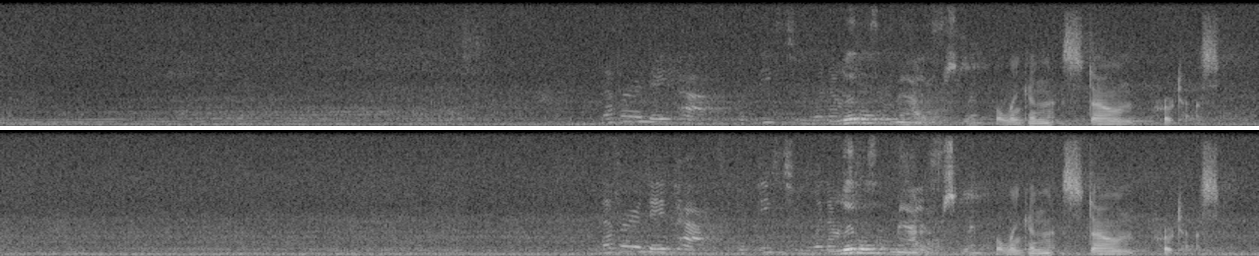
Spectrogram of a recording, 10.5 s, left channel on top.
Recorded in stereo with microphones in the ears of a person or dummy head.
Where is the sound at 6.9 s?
85° right, 5.5 m.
